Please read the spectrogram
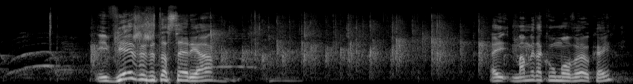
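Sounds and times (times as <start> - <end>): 
audience clapping in a church: 0.9 - 5.6
speech: 1.0 - 2.3, 4.9 - 6.2.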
